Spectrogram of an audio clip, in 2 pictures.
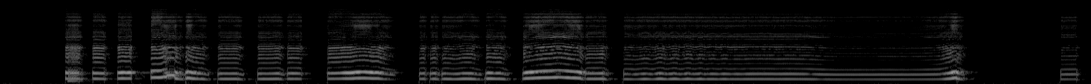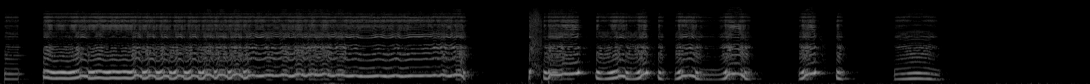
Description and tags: improvised short melody
ethno, improvised, melody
